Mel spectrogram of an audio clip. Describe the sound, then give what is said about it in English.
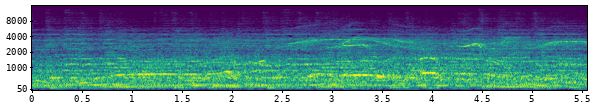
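A large, mostly male crowd at a fight roars and cheers steadily around the ring as ring girls in silver heels walk around it between rounds, a dense wash of many voices with scattered whoops and shouts rising above the din throughout. “The mostly male crowd loves the Corona girls, who trot daintily in silver heels around the ring, undisturbed by the sweaty, heaving fighters sucking in air and gulping down water.”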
